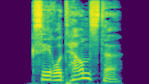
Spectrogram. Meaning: inflection of xerotherm: 1. strong/mixed nominative/accusative feminine singular superlative degree 2. strong nominative/accusative plural superlative degree
- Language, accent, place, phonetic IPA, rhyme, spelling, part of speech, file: German, Germany, Berlin, [kseʁoˈtɛʁmstə], -ɛʁmstə, xerothermste, adjective, De-xerothermste.ogg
